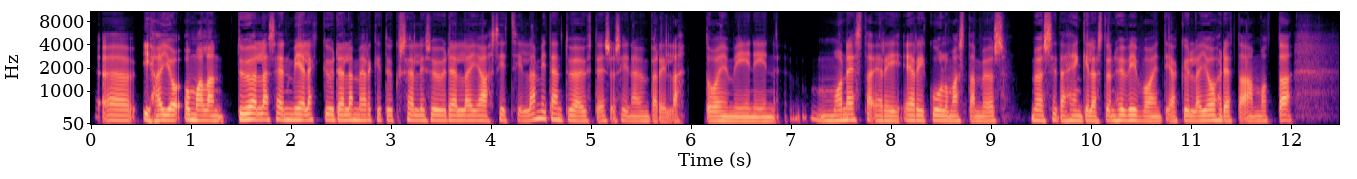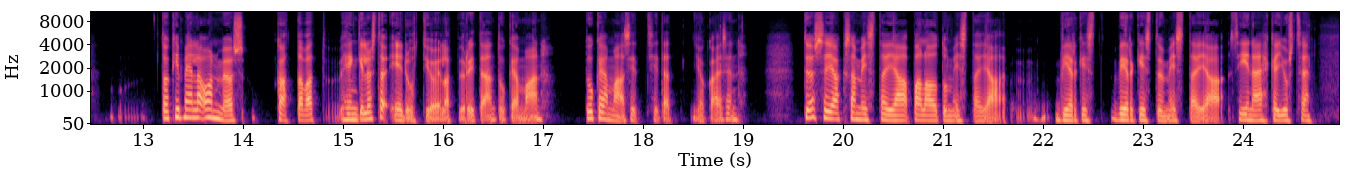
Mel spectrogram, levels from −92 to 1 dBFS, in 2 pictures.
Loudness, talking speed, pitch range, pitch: -17 LUFS, 125 wpm, 145-170 Hz, 155 Hz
